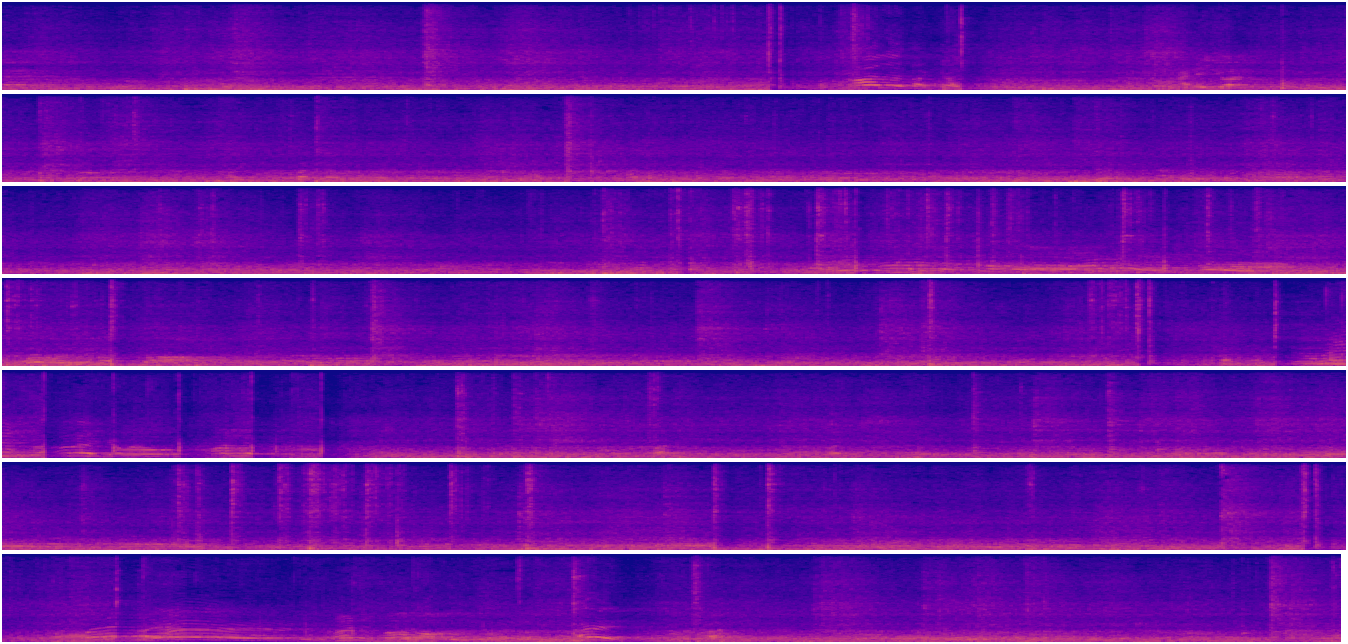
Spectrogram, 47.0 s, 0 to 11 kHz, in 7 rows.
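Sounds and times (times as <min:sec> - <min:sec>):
murmur of indistinct voices: 0:00.0 - 0:47.0.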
